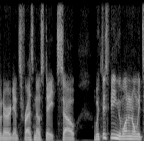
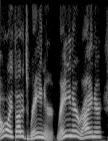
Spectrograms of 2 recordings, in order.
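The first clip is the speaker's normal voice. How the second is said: much higher, puzzled mock voice; confused colleague; 13 semitones higher than usual. Colleague in the circle puzzling over the name, high mock voice. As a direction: play a baffled colleague mixing up the name, pitched way up. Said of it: "Someone says".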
